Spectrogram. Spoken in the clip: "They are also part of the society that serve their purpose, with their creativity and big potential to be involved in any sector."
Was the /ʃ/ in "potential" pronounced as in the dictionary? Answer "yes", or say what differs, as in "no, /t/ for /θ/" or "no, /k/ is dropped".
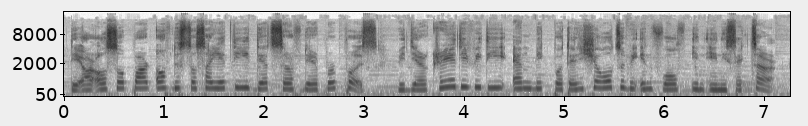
yes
